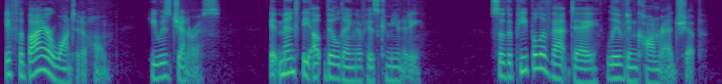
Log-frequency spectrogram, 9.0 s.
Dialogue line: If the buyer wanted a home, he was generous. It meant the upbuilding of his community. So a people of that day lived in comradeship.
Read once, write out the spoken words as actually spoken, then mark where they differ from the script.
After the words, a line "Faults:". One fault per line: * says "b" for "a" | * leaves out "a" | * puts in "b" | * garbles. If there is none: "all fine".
If the buyer wanted a home, he was generous. It meant the upbuilding of his community. So the people of that day lived in comradeship.
Faults:
* says "the" for "a"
